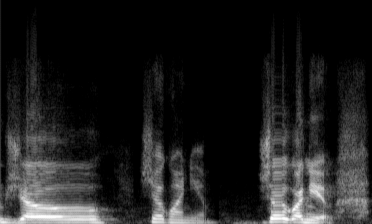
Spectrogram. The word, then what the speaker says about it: Zhou Guanyu: Zhou Guanyu. – I think Zhou Guanyu does not finish.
